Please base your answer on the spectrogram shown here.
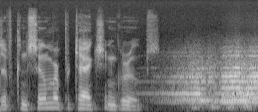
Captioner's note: train whistle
